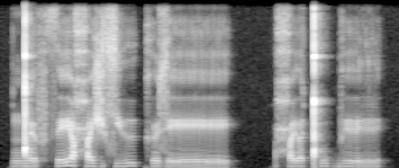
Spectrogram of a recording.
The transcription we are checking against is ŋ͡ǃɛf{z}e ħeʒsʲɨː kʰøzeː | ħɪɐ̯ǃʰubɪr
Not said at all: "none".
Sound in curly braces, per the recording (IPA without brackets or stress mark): θ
